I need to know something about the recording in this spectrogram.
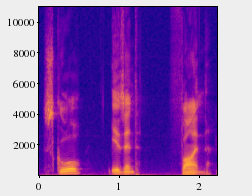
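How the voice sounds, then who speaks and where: A man reading aloud, voicing an angry fourth-grade boy who complains loudly and drags out his words. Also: medium pitch, expressive, no echo, studio quality. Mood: sullen. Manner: loud, drawn-out complaining. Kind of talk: read-aloud character voice.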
